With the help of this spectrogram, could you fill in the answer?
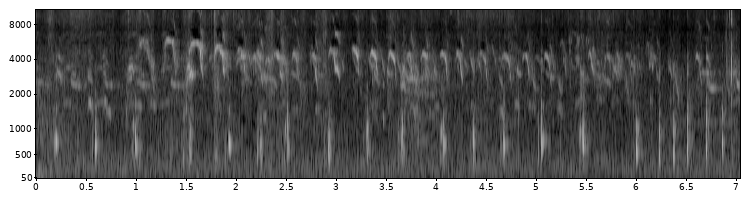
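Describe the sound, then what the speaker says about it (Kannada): Backyard chickens and small chicks clucking at evening feeding time, a quiet series of short, repeated clucks and chirps close by. "ಇದೆಲ್ಲ ನಮ್ಮದೇ ಕೋಳಿಗಳು ಗೈಸ್."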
